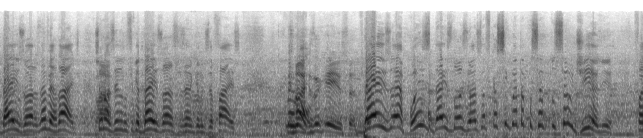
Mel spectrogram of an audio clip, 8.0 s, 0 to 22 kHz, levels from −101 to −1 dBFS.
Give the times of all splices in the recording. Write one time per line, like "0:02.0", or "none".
0:05.4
